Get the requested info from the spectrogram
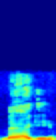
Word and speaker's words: Nagy: The Bears find their guy, Matt Nagy.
